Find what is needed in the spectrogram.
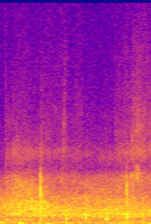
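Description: Steady outdoor background noise with a few faint clicks.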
